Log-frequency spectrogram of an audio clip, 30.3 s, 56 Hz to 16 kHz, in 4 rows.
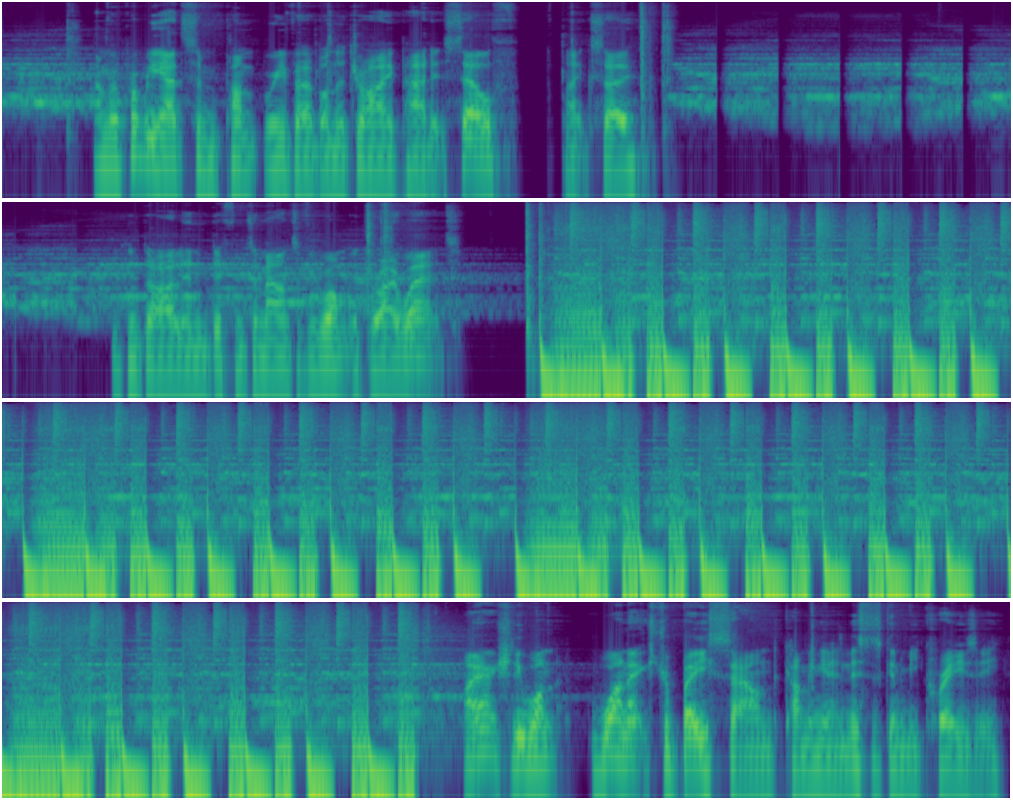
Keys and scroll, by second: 0.7 space, 2.4 super+c, 4.3 super+v, 4.8 super+space, 10.3 space, 11.5 space, 25.7 space, 28.8 super+d.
